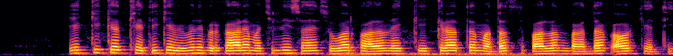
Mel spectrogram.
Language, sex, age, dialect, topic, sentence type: Hindi, male, 18-24, Awadhi Bundeli, agriculture, statement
